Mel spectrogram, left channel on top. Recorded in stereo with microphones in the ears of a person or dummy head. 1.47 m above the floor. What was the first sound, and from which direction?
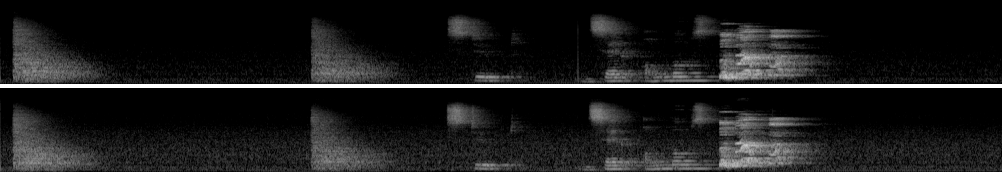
An explosion, 10° right (ahead or behind).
